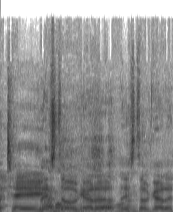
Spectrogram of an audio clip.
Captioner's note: groans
